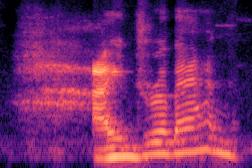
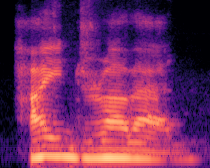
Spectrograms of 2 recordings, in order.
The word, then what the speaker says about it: Hyderabad: the last 28 days it's 341 coming from hyderabad i i here let's google it let's google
